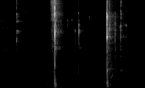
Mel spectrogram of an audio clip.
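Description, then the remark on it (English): Two bright glass clinks about a second apart, each with a short ringing tail, followed by a few faint light taps, fairly crisp, with no talking: glasses clinking in a toast with Warlock Imperial Pumpkin Stout from Southern Tier Brewing. “Cheers, everybody. Cheers. Cheers.”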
